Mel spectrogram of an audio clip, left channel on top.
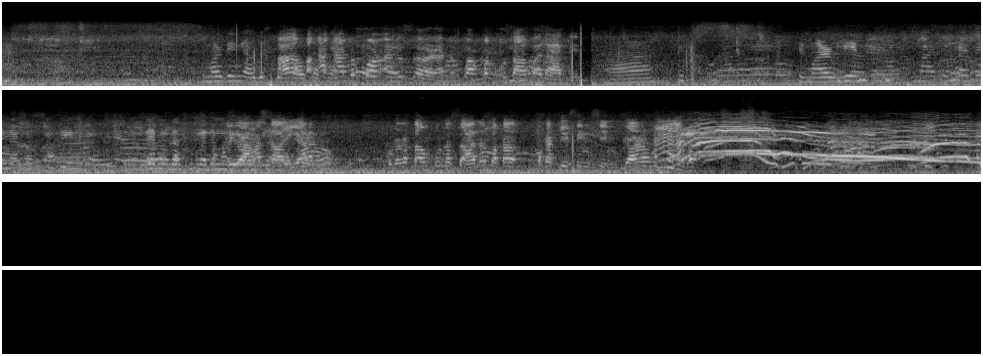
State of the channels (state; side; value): silent; right; 61 dB below the other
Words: Si Marvin Agustin kausap niya. Ano po ang ano sir? Ano po ang pag-usapan natin? Ah. Si Marvin. Marvin Agustin. Madam Kaya nga sayang. Pagkakataon ko na sana makakising-sing ka.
